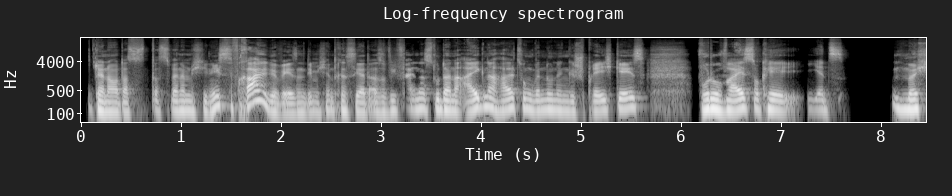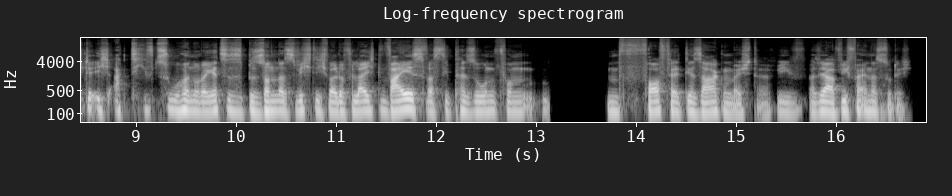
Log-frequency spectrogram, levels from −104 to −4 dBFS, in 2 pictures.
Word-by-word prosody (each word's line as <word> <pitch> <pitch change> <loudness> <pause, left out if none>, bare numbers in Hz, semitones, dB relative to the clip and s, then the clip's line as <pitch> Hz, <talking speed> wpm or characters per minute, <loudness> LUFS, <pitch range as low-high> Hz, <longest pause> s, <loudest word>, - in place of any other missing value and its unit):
Genau, 115 -4 +3
das 110 -1 -5
das 130 0 -8
wäre 125 - +1
nämlich 125 -2 0
die 120 - -4
nächste 165 +4 +1
Frage 250 - +6
gewesen, 105 -1 0
die 110 - -3
mich 110 -1 -7
interessiert. 115 -2 -2
Also, 110 0 -3
wie 125 - -2
veränderst 140 +3 -3
du - - +3
deine 130 -3 +3
eigene 145 +3 +3
Haltung, 140 +1 +1
wenn 125 +1 0
du 135 - +3
in - - 0
'n 125 -1 -1
Gespräch 120 +3 -2
gehst, 155 +2 +2 0.5
wo 135 - +4
du 140 -2 +8
weißt: 135 +3 +5
„Okay, 135 -3 +1
jetzt 135 -2 -5 0.5
möchte 140 0 +4
ich 135 -4 -7
aktiv 125 +2 -10
zuhören 125 -1 -1
oder 115 -1 -1
jetzt 125 +3 -2
ist 125 - -3
es 110 - -6
besonders 120 +1 -1
wichtig,“ 120 -2 -5
weil 115 -2 +1
du 115 - 0
vielleicht 120 +2 -2
weißt, 135 +4 +4
was 115 - -4
die 120 - -9
Person 120 -1 -4
vom 115 +2 -8 0.8
Vorfeld 120 -1 -3
dir 120 - -1
sagen 110 0 -2
möchte. 100 0 -8
Wie 110 -2 -8
also, 110 +2 -3
ja, 115 -2 +2
wie 120 - -1
veränderst 120 0 -4
du - - -7
dich? - - -15
120 Hz, 210 wpm, -24 LUFS, 115-135 Hz, 0.8 s, du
